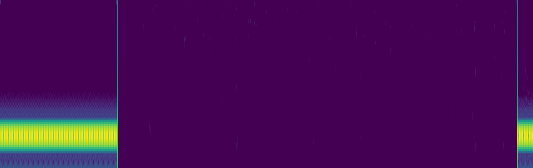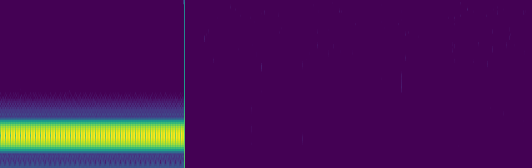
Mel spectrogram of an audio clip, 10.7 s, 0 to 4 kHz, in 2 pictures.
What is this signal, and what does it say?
Ringback tone (North America), 440 + 480 Hz.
